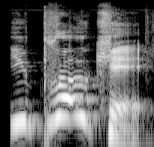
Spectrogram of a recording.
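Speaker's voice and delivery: put-on high wailing child accusation; crying child. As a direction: imitate a tearful six-year-old. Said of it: "Like, tears, in tears".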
